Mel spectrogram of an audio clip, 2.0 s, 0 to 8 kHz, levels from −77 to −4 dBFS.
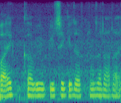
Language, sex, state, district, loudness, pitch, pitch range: Hindi, male, Bihar, Supaul, -19 LUFS, 145 Hz, 135-145 Hz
